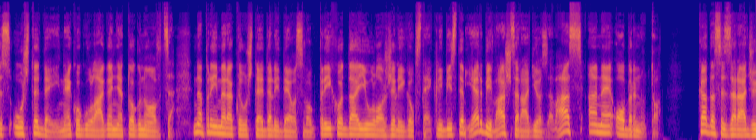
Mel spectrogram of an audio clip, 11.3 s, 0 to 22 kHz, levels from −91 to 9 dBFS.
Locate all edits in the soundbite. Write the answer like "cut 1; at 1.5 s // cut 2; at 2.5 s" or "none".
cut 1; at 3.6 s // cut 2; at 6.2 s // cut 3; at 7.0 s // cut 4; at 7.7 s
